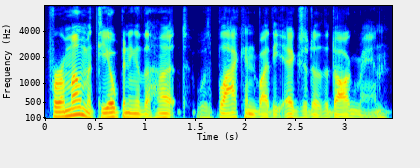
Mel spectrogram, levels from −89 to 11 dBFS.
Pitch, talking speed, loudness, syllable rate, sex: 100 Hz, 295 wpm, -19 LUFS, 6.8 syllables/s, male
